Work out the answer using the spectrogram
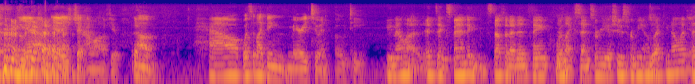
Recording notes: Please forgive us for the audio quality in this recording. We didn't realize it until the end that the audio was being recorded from my camera's mic and not our mixer.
